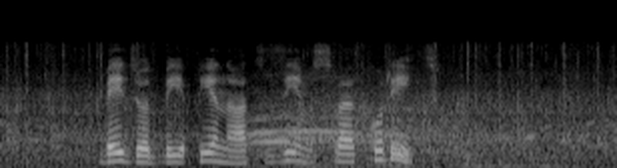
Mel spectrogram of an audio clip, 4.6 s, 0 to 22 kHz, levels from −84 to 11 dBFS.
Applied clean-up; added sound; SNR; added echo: none; Crowd; 9 dB; none.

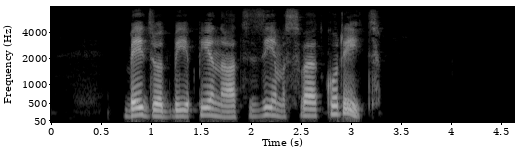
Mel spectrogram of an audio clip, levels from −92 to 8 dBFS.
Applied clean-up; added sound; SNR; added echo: none; none; none; none.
